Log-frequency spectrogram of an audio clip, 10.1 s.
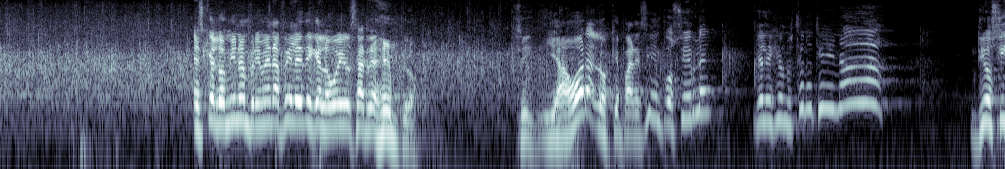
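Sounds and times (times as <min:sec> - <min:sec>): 
audience applause: 0:00.0 - 0:07.7
speech: 0:02.0 - 0:04.3, 0:05.2 - 0:08.9, 0:09.7 - 0:10.0.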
